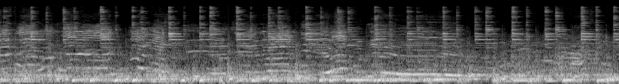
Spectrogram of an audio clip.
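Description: Live drum music: hand drums keep a steady, driving beat, with voices over it.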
